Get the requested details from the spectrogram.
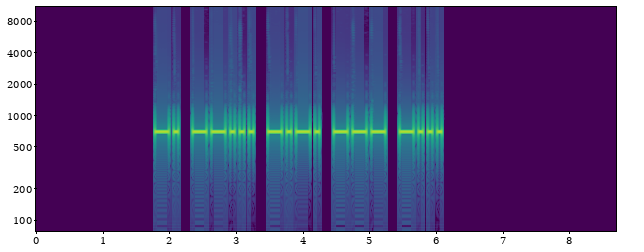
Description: Morse code, heard as a keyed tone, about 17 wpm, 700 Hz. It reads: N7COB
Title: USA Call Signs - 5 Characters - Repeated 3x - 17wpm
